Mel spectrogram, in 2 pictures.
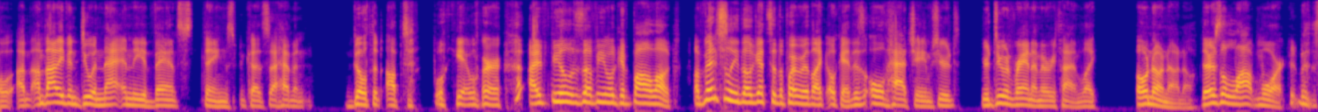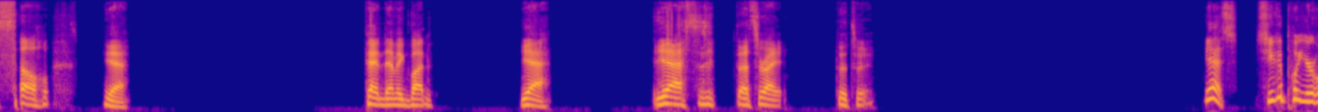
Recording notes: This was a live class recorded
